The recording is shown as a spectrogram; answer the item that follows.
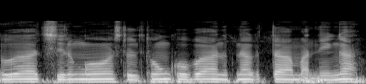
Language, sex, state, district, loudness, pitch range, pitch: Garo, male, Meghalaya, South Garo Hills, -11 LUFS, 115-120 Hz, 120 Hz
